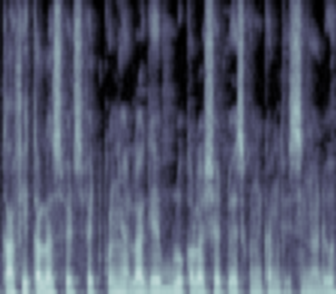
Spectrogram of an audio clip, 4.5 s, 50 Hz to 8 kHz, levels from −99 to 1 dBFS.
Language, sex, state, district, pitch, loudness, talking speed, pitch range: Telugu, male, Andhra Pradesh, Sri Satya Sai, 115 Hz, -22 LUFS, 135 wpm, 110-120 Hz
